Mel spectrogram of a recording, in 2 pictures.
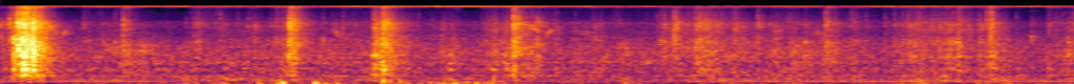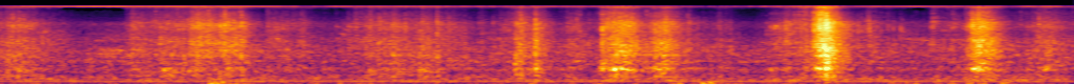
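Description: Plastic courier mailer crinkling and rustling as hands tear it open and pull out a plastic-wrapped packet, with sharp crackles just after the start and near the end. A faint steady hum lies underneath.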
